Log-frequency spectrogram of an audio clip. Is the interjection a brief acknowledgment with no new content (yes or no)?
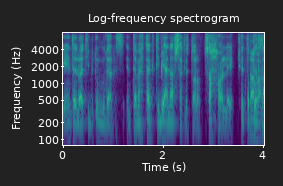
yes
